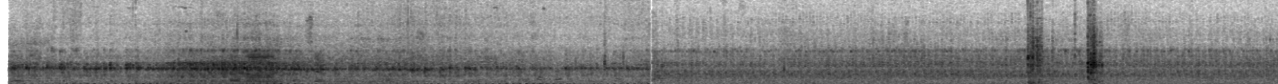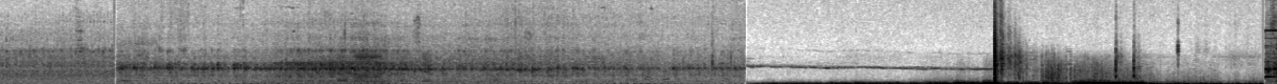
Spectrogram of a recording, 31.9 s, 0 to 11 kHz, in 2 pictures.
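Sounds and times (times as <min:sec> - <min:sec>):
steady low rumble: 0:20.9 - 0:31.8.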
